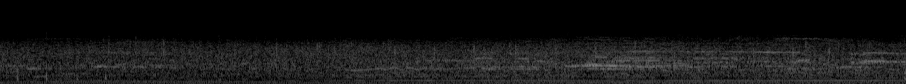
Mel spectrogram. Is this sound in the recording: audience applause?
yes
